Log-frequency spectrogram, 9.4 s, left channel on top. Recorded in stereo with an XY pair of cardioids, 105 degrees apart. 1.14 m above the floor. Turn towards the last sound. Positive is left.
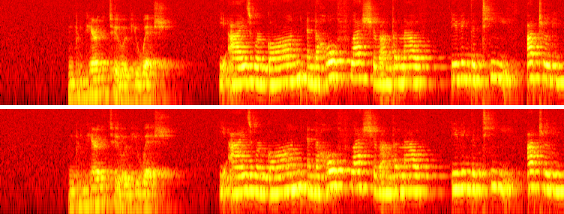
turn(degrees=55)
